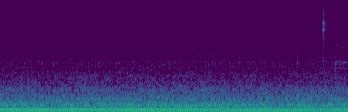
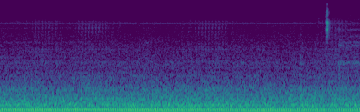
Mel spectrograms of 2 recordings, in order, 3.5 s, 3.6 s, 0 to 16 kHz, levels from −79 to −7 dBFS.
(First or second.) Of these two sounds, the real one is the second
